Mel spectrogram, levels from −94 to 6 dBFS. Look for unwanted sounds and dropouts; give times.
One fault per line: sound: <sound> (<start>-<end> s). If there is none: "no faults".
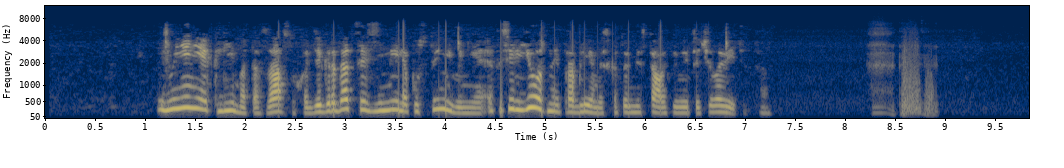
sound: laugh (8.2-9.0 s)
